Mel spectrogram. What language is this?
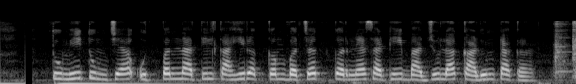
Marathi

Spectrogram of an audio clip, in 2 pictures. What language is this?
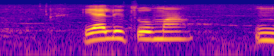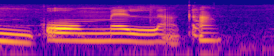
Southern Sotho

